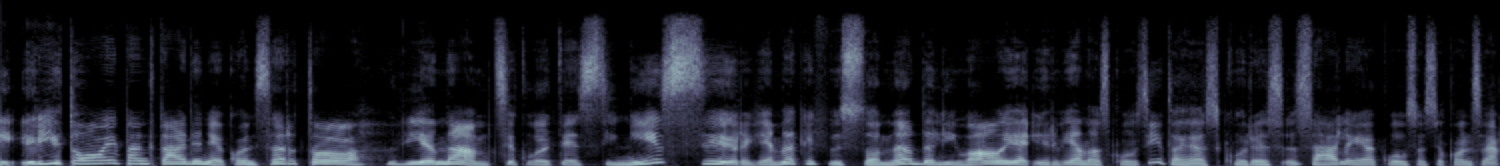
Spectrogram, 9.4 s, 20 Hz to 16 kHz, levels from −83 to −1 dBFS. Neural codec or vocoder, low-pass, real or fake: codec, 32 kHz, 1.9 kbps, SNAC; 14.4 kHz; fake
